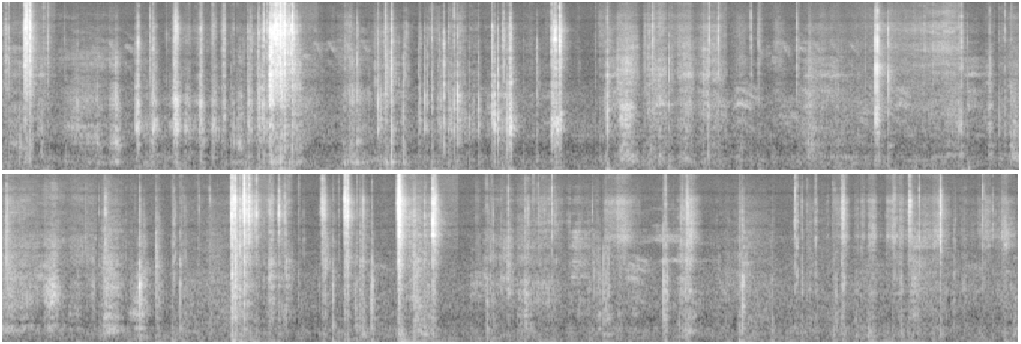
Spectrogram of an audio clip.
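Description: Hard plastic toy pieces clicking and clacking as they are handled and knocked down on a table: irregular sharp clicks, the loudest a few seconds in and twice more past the middle.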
